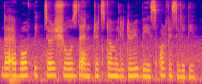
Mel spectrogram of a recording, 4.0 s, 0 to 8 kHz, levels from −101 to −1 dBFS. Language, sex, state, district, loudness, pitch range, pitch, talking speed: English, female, Assam, Kamrup Metropolitan, -16 LUFS, 195-215 Hz, 205 Hz, 165 wpm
